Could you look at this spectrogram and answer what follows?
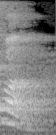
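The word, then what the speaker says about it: Schwann: स्वान का मतलब कुत्ता, कुत्ता क्या होता है?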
